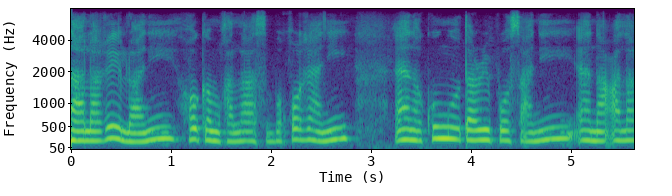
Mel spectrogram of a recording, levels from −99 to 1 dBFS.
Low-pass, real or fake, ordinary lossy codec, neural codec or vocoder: none; real; none; none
